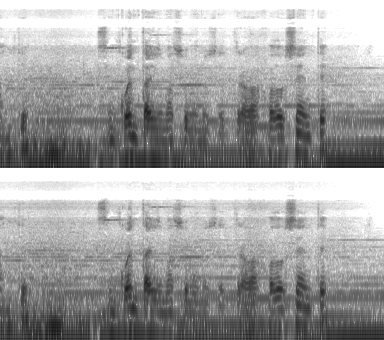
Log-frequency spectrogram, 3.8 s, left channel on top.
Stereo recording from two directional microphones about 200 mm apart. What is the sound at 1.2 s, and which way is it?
Speech, 25° left (ahead or behind).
